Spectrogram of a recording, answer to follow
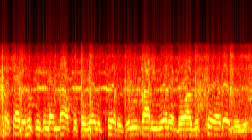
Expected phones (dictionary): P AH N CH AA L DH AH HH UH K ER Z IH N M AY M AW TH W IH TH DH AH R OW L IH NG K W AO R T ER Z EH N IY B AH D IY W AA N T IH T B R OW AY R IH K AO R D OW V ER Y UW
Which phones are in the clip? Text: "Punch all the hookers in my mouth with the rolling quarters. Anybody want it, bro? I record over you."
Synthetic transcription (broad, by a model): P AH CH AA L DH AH HH UH K ER Z IH N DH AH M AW F W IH DH AH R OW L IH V K W AO R T ER Z EH N IY B AH D IY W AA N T IH T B OW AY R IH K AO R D OW V ER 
